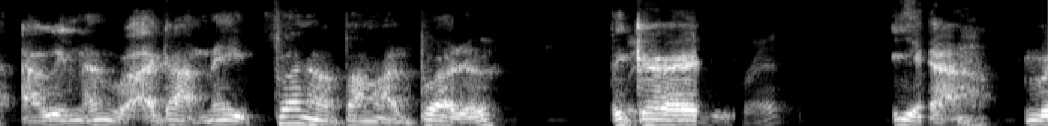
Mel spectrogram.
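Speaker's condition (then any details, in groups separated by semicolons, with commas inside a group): Cerebral palsy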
